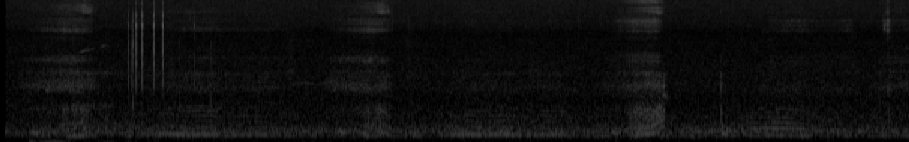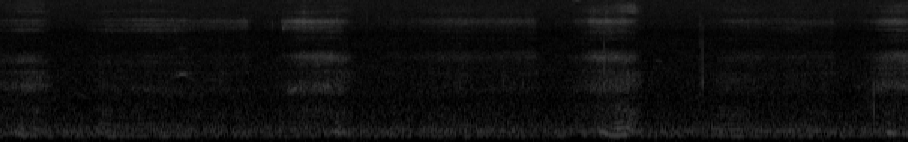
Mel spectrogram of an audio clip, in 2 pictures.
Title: 今日も気持ちいいいびきをかいている赤ちゃん #baby #shorts #赤ちゃん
